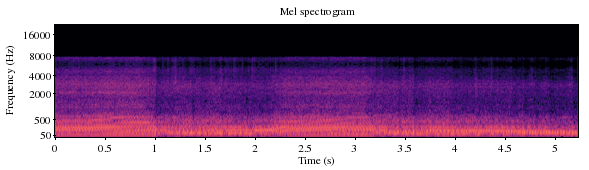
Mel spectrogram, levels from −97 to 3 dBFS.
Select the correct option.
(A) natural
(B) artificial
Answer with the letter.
A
